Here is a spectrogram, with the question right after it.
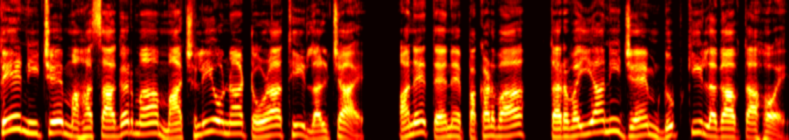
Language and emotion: Gujarati, neutral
